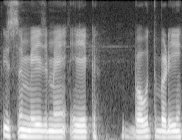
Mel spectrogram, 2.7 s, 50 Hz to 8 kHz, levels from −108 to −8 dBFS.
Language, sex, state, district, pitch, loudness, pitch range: Hindi, male, Punjab, Fazilka, 125 Hz, -13 LUFS, 120-130 Hz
